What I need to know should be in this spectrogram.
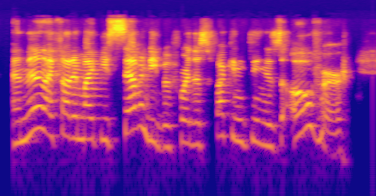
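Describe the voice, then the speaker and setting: A woman with a bright, sharp tone. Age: 60s. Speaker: stand-up comedian. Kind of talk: stand-up. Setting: video call. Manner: animated.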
